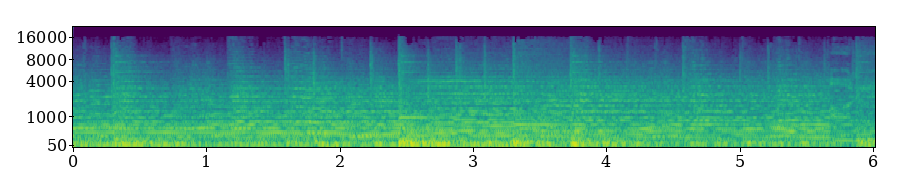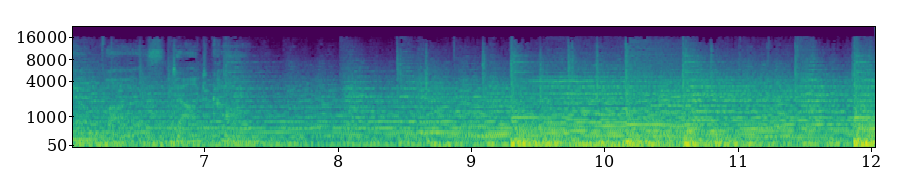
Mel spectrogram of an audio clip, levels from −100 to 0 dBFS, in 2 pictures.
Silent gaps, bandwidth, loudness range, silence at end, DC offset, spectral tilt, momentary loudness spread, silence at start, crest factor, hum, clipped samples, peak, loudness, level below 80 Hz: none; 13.5 kHz; 6 LU; 0 s; under 0.1%; -6.5 dB/octave; 8 LU; 0 s; 18 dB; none; under 0.1%; -2 dBFS; -21 LUFS; -26 dBFS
